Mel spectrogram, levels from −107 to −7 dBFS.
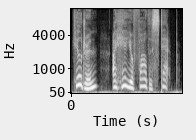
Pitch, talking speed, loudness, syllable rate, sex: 255 Hz, 160 wpm, -17 LUFS, 4.2 syllables/s, female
